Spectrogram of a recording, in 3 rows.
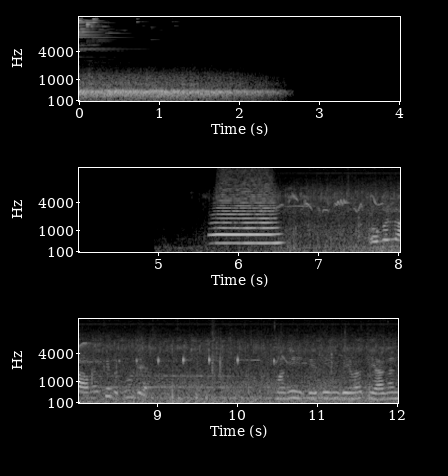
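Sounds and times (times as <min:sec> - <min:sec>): train horn blast: 0:05.6 - 0:06.6.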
